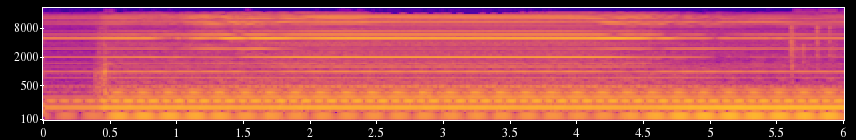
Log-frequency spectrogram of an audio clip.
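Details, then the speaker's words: 1986 Panasonic RX-FD80 boombox with cassette play engaged and no tape inserted: a steady low mains-type buzz with a pulsing hum comes through the speakers, absent on CD, radio and line-in. It is electrical interference; owner suspects dirt inside or a bad capacitor. "so yeah there's some kind of an electrical interference I don't know maybe there's something inside that I need to clean or a capacitor went bad"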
